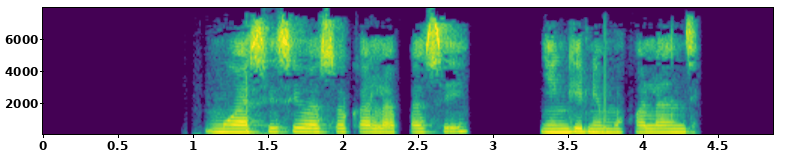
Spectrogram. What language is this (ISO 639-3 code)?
swa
